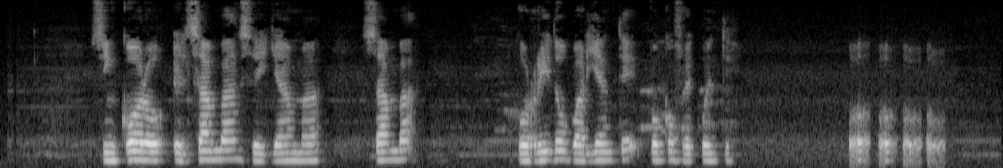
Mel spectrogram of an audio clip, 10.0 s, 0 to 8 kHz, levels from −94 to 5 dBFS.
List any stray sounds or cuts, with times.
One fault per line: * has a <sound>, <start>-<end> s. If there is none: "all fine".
* has a laugh, 8.5-9.5 s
